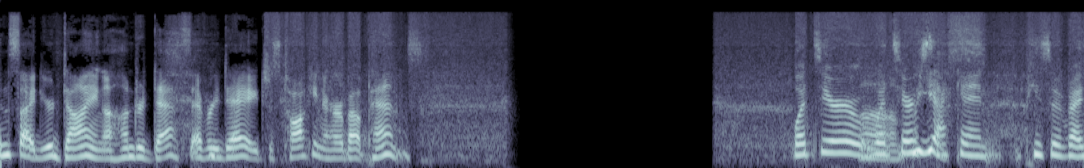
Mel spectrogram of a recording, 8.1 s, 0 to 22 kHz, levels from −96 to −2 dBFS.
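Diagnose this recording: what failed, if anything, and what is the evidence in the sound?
From 1.98 s, just after "deaths every day", to the end of the clip, the speech turns distorted, and the pauses fill with a constant noise floor. This points to a stuck bit at the converter or digital interface, likely a broken data line. One bit held fixed offsets about half of all samples by its weight, and it flips with the sign of small values, so even near-silence turns to noise.

Between 3.79 s and 5.36 s the audio halts for about 1.55 s. A brief fading continuation gives way to roughly 1.47 s of silence, and then the speech resumes where it stopped with nothing dropped. This is a call audio freeze in the network and jitter-buffer stage, likely packets held up in transit. The buffer ran empty, the receiver concealed the gap, and the late packets played out, adding about 1.55 s of delay.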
